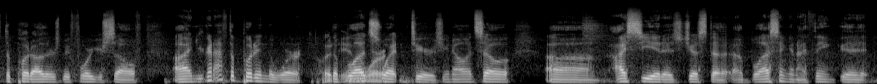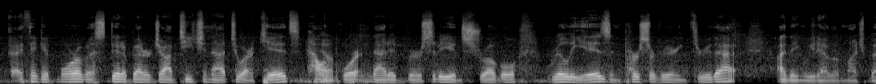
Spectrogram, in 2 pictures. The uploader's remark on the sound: This interview was recorded in January 2020 at the Las Vegas SHOT Show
